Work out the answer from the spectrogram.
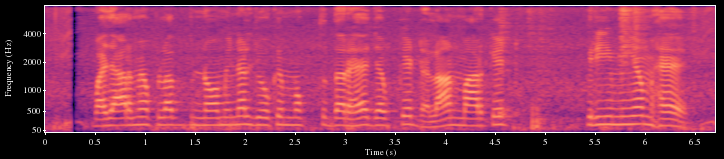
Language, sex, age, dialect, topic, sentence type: Hindi, male, 25-30, Kanauji Braj Bhasha, banking, statement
